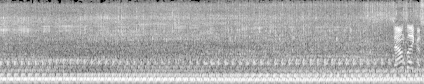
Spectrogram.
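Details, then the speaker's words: Wrecked Chevy Silverado, first start, oil pressure slow to rise but came up; settles into a strong, even idle with a steady low burble, no knocks, misses or smoke; normal start and idle. "derby car didn't even smoke noisy pressure took a second to get up but it went on everything's working"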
